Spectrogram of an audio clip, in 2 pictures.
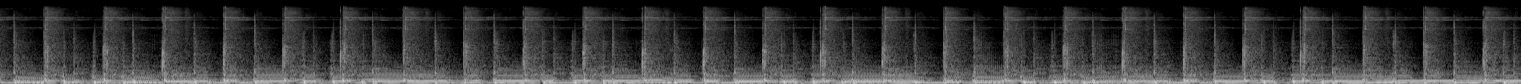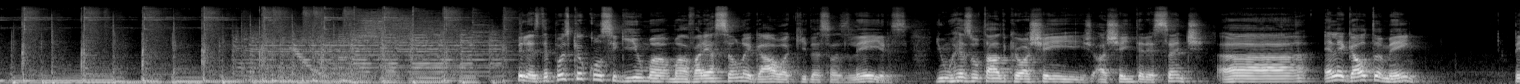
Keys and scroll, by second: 0.1 ctrl+d, 0.2 alt+Page_Down, 1.2 ctrl+d, 1.3 alt+Page_Down, 3.0 ctrl+d, 3.1 alt+Page_Down, 4.2 ctrl+d, 4.3 alt+Page_Down, 5.0-7.6 typing, 7.6 Return, 8.5 ctrl+a, 8.8 alt+Page_Down, 8.9 ctrl+Up, 9.0 alt+Page_Down, 9.2 alt+Page_Down, 9.3 alt+Page_Down, 9.5 ctrl+Up, 10.1 Page_Down, 14.0 ctrl+Down, 14.7 ctrl+Down, 16.8 u, 17.3 0, 17.5 Return.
